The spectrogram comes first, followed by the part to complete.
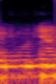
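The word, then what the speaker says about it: pneumoniae: निमोनिया, निमोनिया होता है Streptococcus निमोनी, Streptococcus, P silent है यहाँ पे, तो Streptococcus निमोनी and Haemophilus influenza.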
